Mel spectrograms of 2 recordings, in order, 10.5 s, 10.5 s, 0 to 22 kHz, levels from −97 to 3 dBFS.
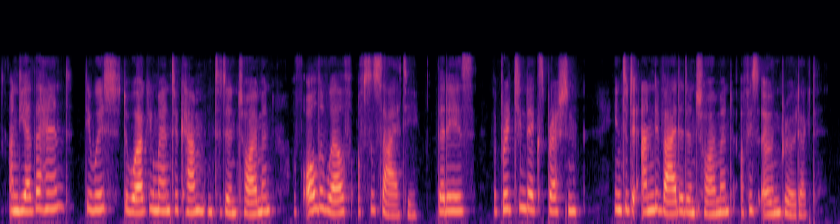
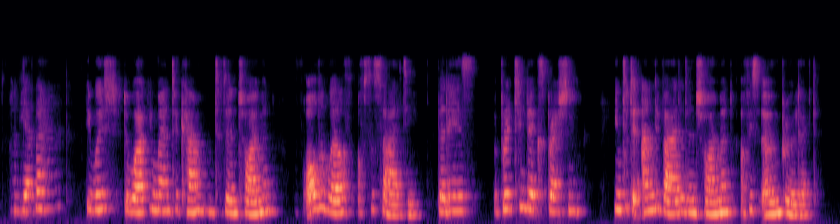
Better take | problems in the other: first | noise reduction (neural mask model DeepFilterNet 3)

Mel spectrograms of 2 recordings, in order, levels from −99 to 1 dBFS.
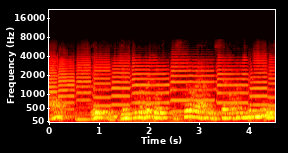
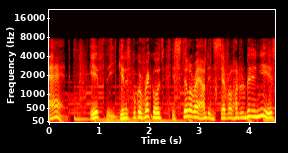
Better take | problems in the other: second | background sound (Trumpet); 11 dB below the speech // room echo; dies away in 0.9 s

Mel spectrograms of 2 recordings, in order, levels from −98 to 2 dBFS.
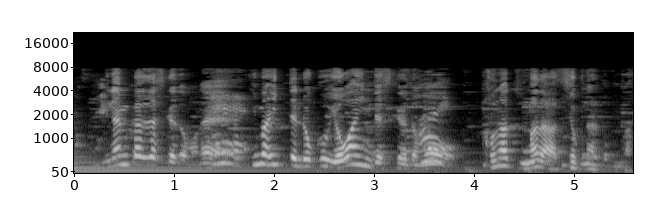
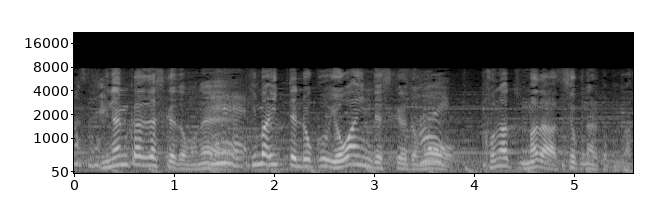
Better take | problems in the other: second | noise reduction (classical method log-MMSE)

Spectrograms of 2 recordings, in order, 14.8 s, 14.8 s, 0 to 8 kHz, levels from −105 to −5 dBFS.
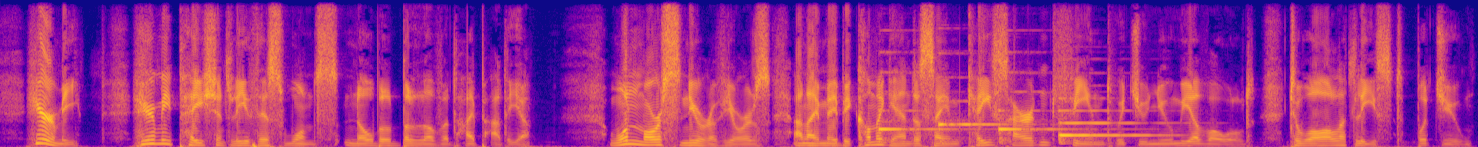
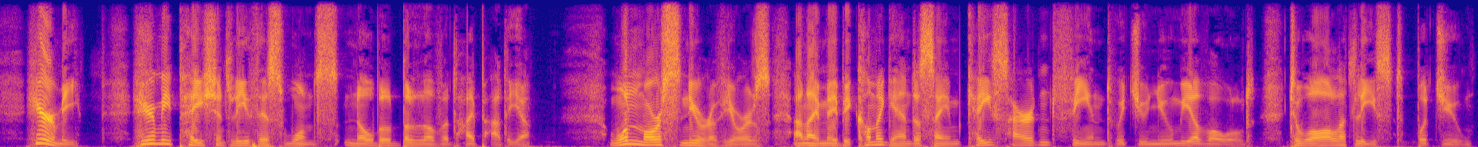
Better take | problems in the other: second | background sound (Piano); as loud as the speech

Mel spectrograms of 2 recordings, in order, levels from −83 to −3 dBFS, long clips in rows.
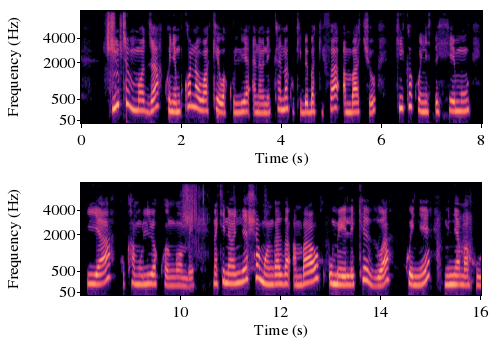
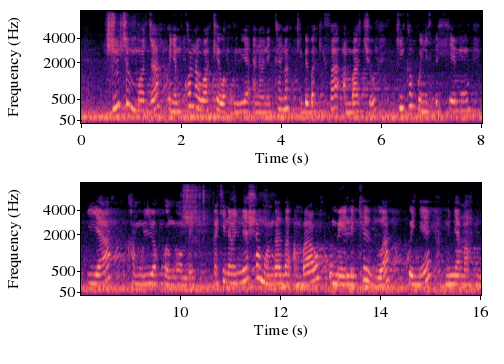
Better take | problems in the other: first | background sound (Train); 5 dB below the speech // room echo; dies away in 1.5 s

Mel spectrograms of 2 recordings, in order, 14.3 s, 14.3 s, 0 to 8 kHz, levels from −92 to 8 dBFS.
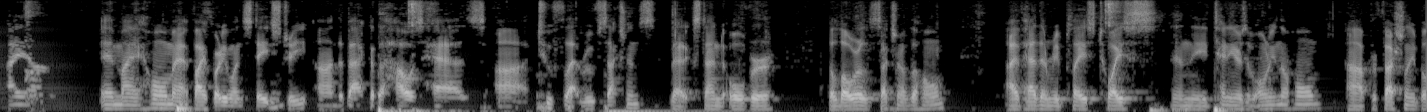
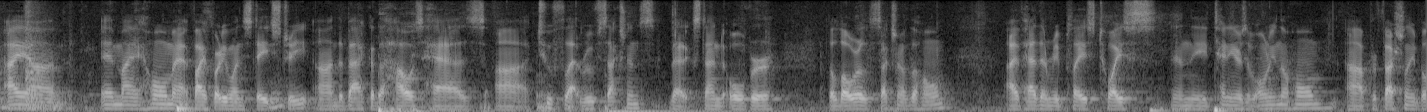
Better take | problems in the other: second | noise reduction (classical method spectral subtraction)

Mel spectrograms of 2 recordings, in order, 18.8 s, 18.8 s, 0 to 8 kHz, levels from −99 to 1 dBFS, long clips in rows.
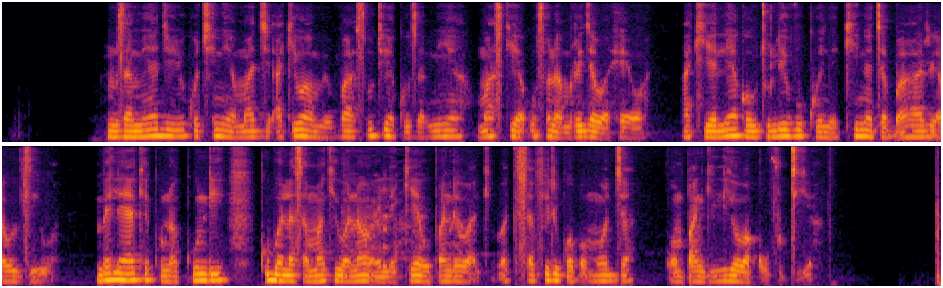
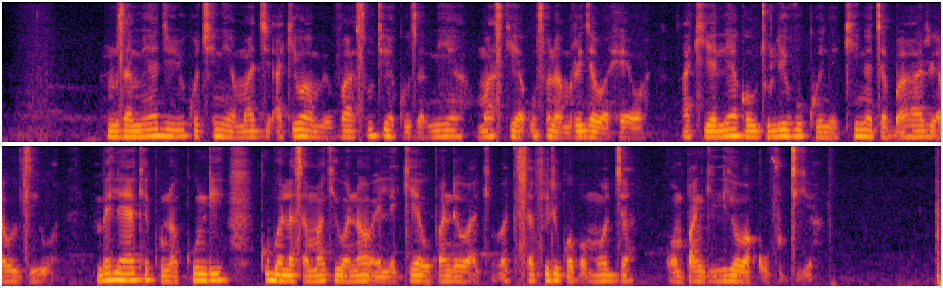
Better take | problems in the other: second | noise reduction (neural mask model RNNoise)

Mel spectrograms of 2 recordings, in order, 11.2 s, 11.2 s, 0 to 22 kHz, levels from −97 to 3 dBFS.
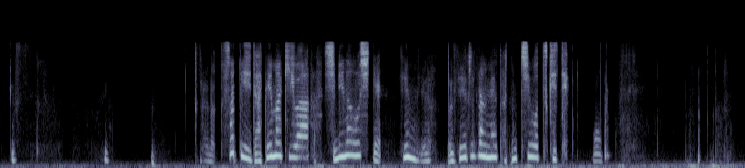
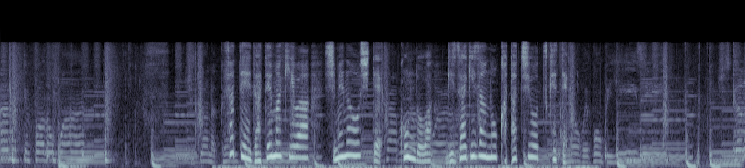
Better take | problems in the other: second | noise reduction (neural diffusion model UNIVERSE++)

